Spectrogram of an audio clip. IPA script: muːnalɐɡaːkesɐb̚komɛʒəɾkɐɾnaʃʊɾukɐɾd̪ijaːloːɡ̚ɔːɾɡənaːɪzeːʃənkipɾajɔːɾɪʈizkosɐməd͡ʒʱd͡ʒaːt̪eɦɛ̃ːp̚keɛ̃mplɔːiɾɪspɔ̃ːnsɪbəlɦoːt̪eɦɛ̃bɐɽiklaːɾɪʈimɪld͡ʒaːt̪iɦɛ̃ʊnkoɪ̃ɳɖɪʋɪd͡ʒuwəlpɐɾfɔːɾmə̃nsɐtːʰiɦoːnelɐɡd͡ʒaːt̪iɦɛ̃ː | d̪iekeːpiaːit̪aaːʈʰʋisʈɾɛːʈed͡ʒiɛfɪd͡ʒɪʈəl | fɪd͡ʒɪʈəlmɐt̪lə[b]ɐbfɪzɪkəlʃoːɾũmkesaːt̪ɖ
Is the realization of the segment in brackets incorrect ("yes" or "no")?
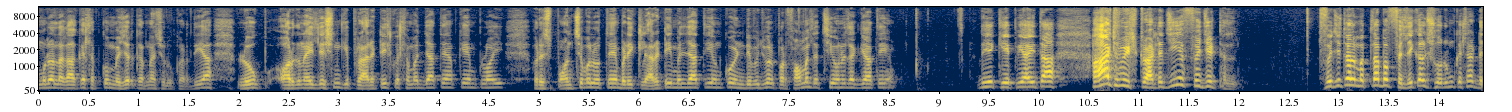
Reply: no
